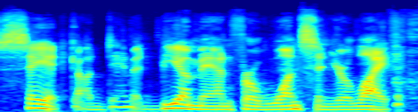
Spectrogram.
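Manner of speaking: low, deep, muttered aside. Voicing Mason muttering so only Constance can hear: muttering under his breath. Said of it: "He's going to mutter".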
